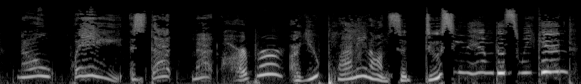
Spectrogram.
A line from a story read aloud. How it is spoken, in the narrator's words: Sydney excitedly whisper talks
